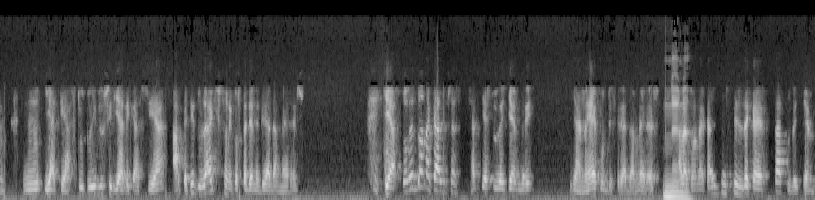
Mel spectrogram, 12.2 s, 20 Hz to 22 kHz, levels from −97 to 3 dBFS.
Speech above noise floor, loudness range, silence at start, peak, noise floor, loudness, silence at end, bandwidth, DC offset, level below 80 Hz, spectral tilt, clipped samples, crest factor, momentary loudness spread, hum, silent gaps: 25 dB; 3 LU; 0 s; -2 dBFS; -47 dBFS; -21 LUFS; 0 s; 15 kHz; under 0.1%; -44 dBFS; -6 dB/octave; under 0.1%; 20 dB; 11 LU; none; none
